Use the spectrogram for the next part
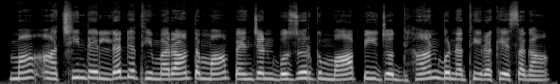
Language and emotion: Sindhi, sad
